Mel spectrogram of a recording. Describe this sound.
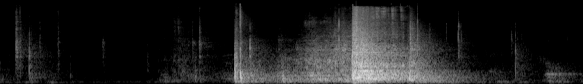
Projector screen retracted
Retracting a pull-down projector screen
projector, pull-down, screen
